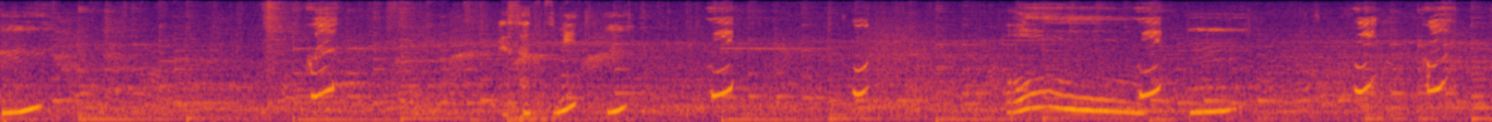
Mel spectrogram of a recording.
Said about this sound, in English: Are you a cute kitten? Yes? Do you have a cute little nose? And cute little ears?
